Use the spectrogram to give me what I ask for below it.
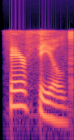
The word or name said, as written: Fairfield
